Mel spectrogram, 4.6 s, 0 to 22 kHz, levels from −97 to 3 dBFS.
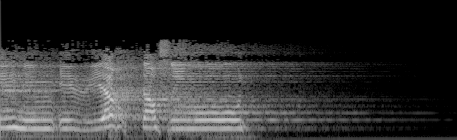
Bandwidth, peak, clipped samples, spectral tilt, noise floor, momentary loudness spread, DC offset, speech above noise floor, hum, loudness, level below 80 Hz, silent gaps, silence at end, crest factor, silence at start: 8 kHz; -8 dBFS; under 0.1%; -0.5 dB/octave; -81 dBFS; 10 LU; under 0.1%; 57 dB; none; -24 LUFS; -64 dBFS; none; 1.7 s; 20 dB; 0 s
